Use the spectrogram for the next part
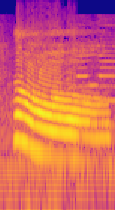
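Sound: cat meowing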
